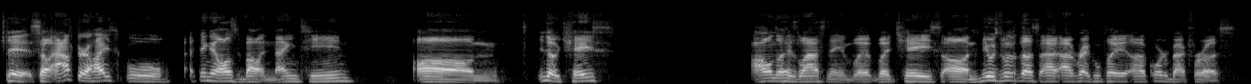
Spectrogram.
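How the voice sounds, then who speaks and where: A man's voice: mid-range voice, unhurried, no echo. Guest, young man, loose and easygoing, lots of filler, dry close sound. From Korea. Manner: relaxed, loose, with many ums and casual swearing. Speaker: podcast guest, flag football player. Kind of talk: casual chat.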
